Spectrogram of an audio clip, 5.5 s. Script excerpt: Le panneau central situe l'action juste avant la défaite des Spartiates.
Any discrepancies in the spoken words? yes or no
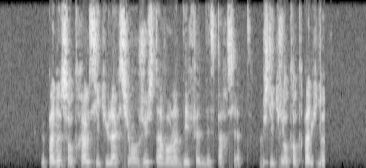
yes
